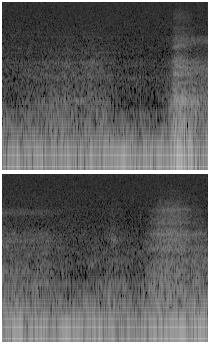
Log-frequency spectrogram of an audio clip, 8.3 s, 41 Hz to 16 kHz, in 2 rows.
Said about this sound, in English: And you can take two more inhales, or if you already got to about 20 inhales and exhales, then you can stop and open your eyes.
